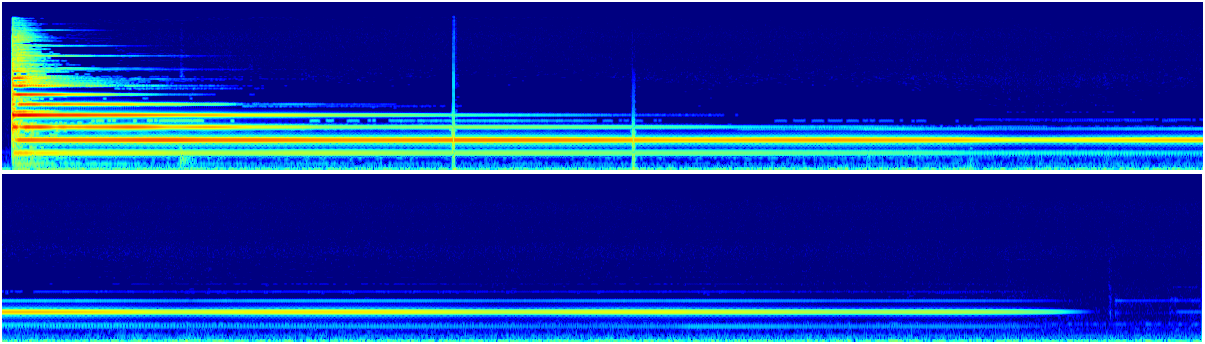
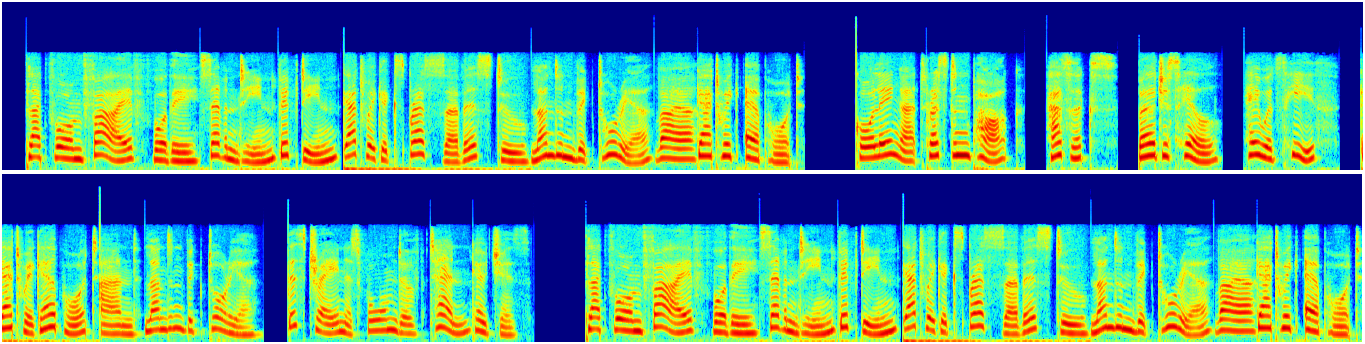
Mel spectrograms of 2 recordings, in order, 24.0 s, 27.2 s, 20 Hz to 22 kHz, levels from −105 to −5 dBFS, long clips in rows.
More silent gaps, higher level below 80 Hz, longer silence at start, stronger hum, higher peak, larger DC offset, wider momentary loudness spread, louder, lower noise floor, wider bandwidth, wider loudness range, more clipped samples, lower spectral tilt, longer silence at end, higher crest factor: second, none vs 8.04-8.54 s, 10.23-10.45 s, 11.17-11.37 s, 12.21-12.42 s, 13.39-13.59 s, 16.23-16.47 s, 18.93-19.45 s; second, -68 dBFS vs -46 dBFS; second, 0.1 s vs 0.25 s; neither; about the same, -2 dBFS vs -2 dBFS; neither; first, 24 LU vs 7 LU; second, -25 LUFS vs -18 LUFS; second, -68 dBFS vs under -90 dBFS; first, 15.5 kHz vs 7.6 kHz; first, 20 LU vs 4 LU; neither; second, 0 dB/octave vs -4.5 dB/octave; first, 2.3 s vs 0 s; first, 26 dB vs 16 dB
